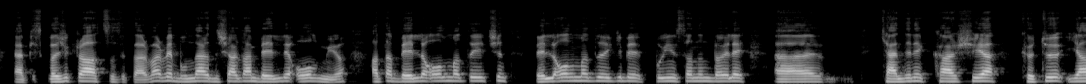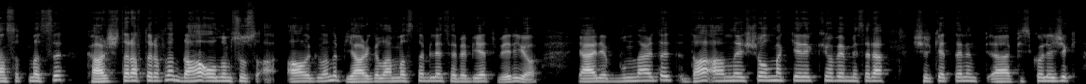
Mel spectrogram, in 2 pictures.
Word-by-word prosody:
Eee, - - 0
psikolojik 130 +5 -2
rahatsızlıklar 130 -7 +2
var 160 +7 0
ve 170 -4 0
bunlar 145 +2 +2
dışarıdan 145 +2 0
belli 140 +3 +2
olmuyor 135 -4 -1 0.3
hatta 135 +1 -2
belli 140 +3 +3
olmadığı 165 +1 -1
için, 165 +1 -3 0.3
belli 135 +3 +3
olmadığı 165 0 0
gibi 155 -2 -3
bu 150 - +1
insanın, 155 0 -1
böyle, 150 +1 +2 0.3
eee, 125 0 +4 0.7
kendini 140 +3 +2
karşıya 150 +2 +3 0.2
kötü 150 +5 +1
yansıtması 155 +7 0 0.2
karşı 135 0 +4
taraf 175 0 +3
tarafından 180 +1 0
daha 160 +4 +6
olumsuz 165 -2 0
a - - -9
algılanıp 145 +6 +1
yargılanmasına 145 +4 +1
bile 160 0 -1
sebebiyet 145 -1 -2
veriyor. 125 0 0 0.4
Yani, 140 +1 +3
bunlarda 170 0 -2
daha 175 +6 +3
anlayışlı 170 +2 0
olmak 180 0 -1
gerekiyor 180 0 -2
ve 175 - +2
mesela 170 0 -1 0.3
şirketlerin, 160 +1 -4
eee, 135 0 +2
psikolojik, 160 +4 -3
155 Hz, 125 wpm, -22 LUFS, 140-165 Hz, 0.7 s, daha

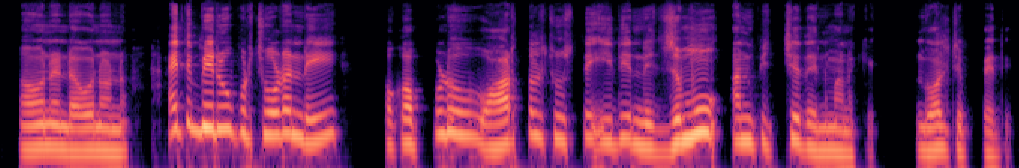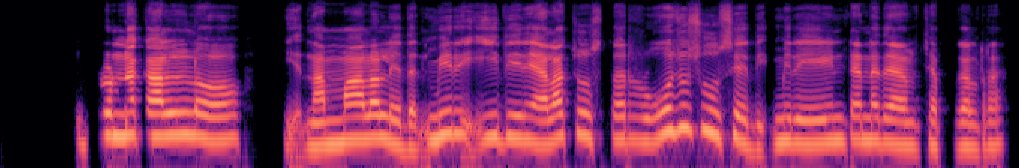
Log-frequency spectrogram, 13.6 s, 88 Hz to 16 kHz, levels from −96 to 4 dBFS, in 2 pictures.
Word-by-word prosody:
అవునండి. 165 -1 +1
అవునవును. 155 -1 -1 0.3
అయితే 300 +4 +3
మీరు 305 -1 +8
ఇప్పుడు 260 -4 -5
చూడండి, 245 -5 +2 0.5
ఒకప్పుడు 200 +8 -1 0.2
వార్తలు 195 +7 0
చూస్తే 215 +1 -6
ఇది 215 +3 -4
నిజము 200 - +5 0.2
అనిపిచ్చేదండి 200 -5 -3
మనకి 140 -3 -9 0.4
వాళ్ళు 160 -1 -2
చెప్పేది. 135 -3 -13 0.6
ఇప్పుడున్న 240 +5 +2
కాలంలో 240 0 +5 0.5
ఇ - - -9
నమ్మాలా 210 +5 +3
లేదా? 185 -4 -1 0.2
మీరు 260 +2 0 0.2
ఈ - - -1
దీన్ని 220 -3 0
ఎలా 225 +4 +3
చూస్తారు? 220 -2 -4
రోజు 280 +8 +2
చూసేది. 230 - -1
మీరు 205 -1 -2
ఏంటన్నది 210 0 -2
ఏమైనా 185 -2 -2
చెప్పగలరా? 180 0 -6
210 Hz, 135 wpm, -22 LUFS, 180-235 Hz, 0.6 s, మీరు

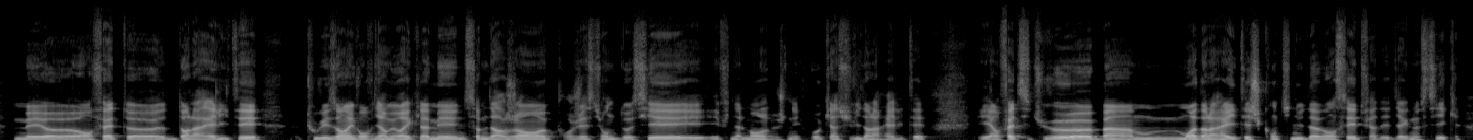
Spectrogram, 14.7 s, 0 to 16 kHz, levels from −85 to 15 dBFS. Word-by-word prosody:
mais 90 0 +1
heu, 85 -1 +2
en 85 +1 0
fait, 105 +6 0
heu, 85 0 0
dans 90 +2 -1
la 90 0 +1
réalité, 90 +7 +1 0.4
tous 115 - -8
les 105 0 0
ans, 115 0 +6
ils 100 - +3
vont 95 -1 +1
venir 100 +2 0
me 90 -1 0
réclamer 100 +2 +2
une 90 -2 -1
somme 100 +3 -3
d'argent 100 0 +2
pour 90 - -14
gestion 95 +2 -5
de 90 - -5
dossier, 90 0 +1
et 95 - -8
et - - -8
finalement, 95 0 -4
je 80 0 -15
n'ai 85 0 -10
aucun 100 0 -4
suivi 95 0 -7
dans 90 - -1
la 80 - -2
réalité, 80 -1 -5 0.5
et 95 -2 -2
en 90 0 -1
fait, 125 +6 +4
si 110 - -10
tu 95 - -14
veux, 125 +3 +6 0.2
heu, - - -1
ben, 90 -1 +2
moi, 90 +4 0
dans 100 -2 +2
la 95 0 +3
réalité, 95 +4 +1
je - - -3
continue 110 +1 -4
d'avancer 100 +3 0
et - - +2
de - - -14
faire 90 - -9
des 90 0 -8
diagnostics. 85 -2 -6
95 Hz, 215 wpm, -24 LUFS, 85-105 Hz, 0.5 s, ans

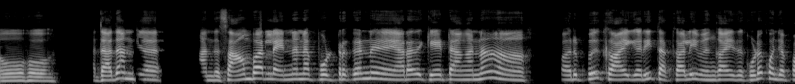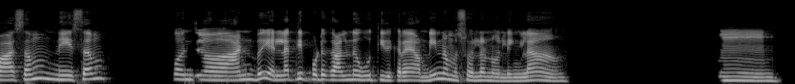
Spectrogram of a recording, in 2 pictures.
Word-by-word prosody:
ஓஹோ! 175 +2 0 0.6
அதாவது 200 +6 +4
அந்த 250 -3 -4 0.6
அந்த 195 0 -2
சாம்பார்ல 245 +3 +4
என்னென்ன 240 +2 +1
போட்டுருக்குன்னு 235 +4 0 0.2
யாராவது 230 +2 +2
கேட்டாங்கன்னா, 225 +2 +1 0.8
"பருப்பு, 220 +3 -1 0.2
காய்கறி, 225 +1 +3
தக்காளி, 220 +1 +1
வெங்காயத்துக்கூட 210 +2 0
கொஞ்சம் 220 -5 -2
பாசம், 205 +5 0 0.2
நேசம், 240 +6 0 0.8
கொஞ்சம் 215 -3 -1 0.2
அன்பு 230 +4 -1
எல்லாத்தையும் 220 +4 0
போட்டு 225 -1 -1
கலந்து 210 +1 0
ஊத்தியிருக்கிறேன்." 195 -2 -1
அப்டீன்னு 220 +9 0
நம்ம 195 -4 -4
சொல்லணும், 185 -2 -1
இல்லீங்களா? 165 +4 0 1.8
ம். 175 -3 -3
215 Hz, 100 wpm, -23 LUFS, 195-230 Hz, 1.8 s, அதாவது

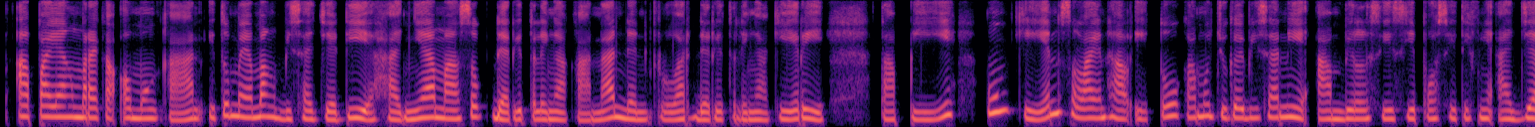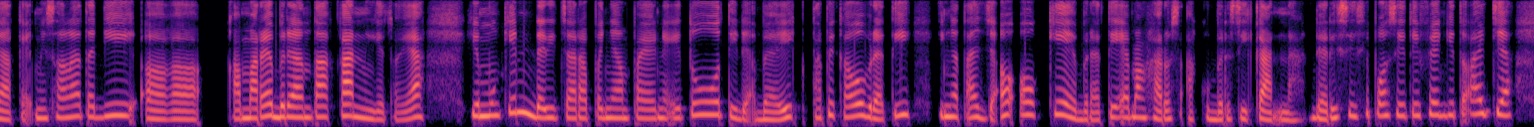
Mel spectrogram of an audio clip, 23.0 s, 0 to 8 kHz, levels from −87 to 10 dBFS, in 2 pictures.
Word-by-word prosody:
apa 255 0 +2
yang 250 0 +2
mereka 230 -2 0
omongkan, 210 -3 -1
itu 275 +4 -2
memang 250 -1 +2
bisa 195 +1 +1
jadi 195 +1 +1 0.2
hanya 200 +6 +2
masuk 230 +3 +2
dari 195 -5 +1
telinga 190 -1 -1
kanan 190 +7 0
dan 185 -2 -1
keluar 190 +3 -4
dari 185 -3 -2
telinga 185 -3 -3
kiri. 195 +2 0 0.5
Tapi, 190 - -3 0.2
mungkin 315 - +1
selain 225 -7 +1
hal 205 -5 -1
itu, 245 +9 -3
kamu 255 +3 -2
juga 225 -2 -2
bisa 225 +2 -1
nih, 240 -3 +1
ambil 200 +1 0
sisi 205 0 -2
positifnya 210 +1 -3
aja, 200 +1 +1
kayak - - -8
misalnya 230 +3 0
tadi, 265 +2 0
eee, 195 -2 0 0.2
kamarnya 220 +6 +3
berantakan, 250 -1 +4
gitu 185 -1 -6
ya. 245 +4 +2 0.3
Ya 280 - +2
mungkin 295 +5 +4
dari 230 -2 +4
cara 220 0 0
penyampaiannya 220 -1 -1
itu 295 +6 0
tidak 195 -5 -3
baik, 190 +6 0
tapi 225 +5 -4
kamu 270 0 +1
berarti 245 +5 +1 0.2
ingat 255 -3 +1
aja, 240 -3 0
"Oh, 290 - +2
oke, 295 -4 +1
berarti 185 +6 -2
emang 235 0 0
harus 200 -1 0
aku 190 0 -6
bersihkan." 195 0 +1
Nah, 165 - -8
dari 220 +1 +3
sisi 265 -3 -1
positifnya 280 +1 0
gitu 285 +1 -3
aja. 315 -2 +2
225 Hz, 170 wpm, -22 LUFS, 195-255 Hz, 0.5 s, berantakan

